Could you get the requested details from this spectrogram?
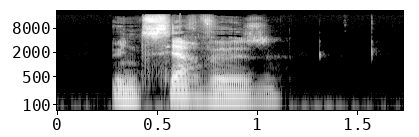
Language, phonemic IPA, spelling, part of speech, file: French, /sɛʁ.vøz/, serveuse, noun, Fr-serveuse.ogg
- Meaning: 1. waitress 2. barmaid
